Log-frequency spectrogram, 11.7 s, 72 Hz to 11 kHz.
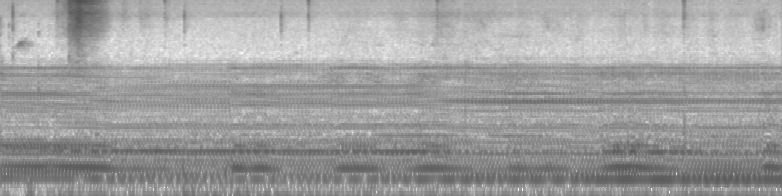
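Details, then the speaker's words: Volvo V70 in-tank fuel pump still making a steady low drone with slow wavering pulse after a new fuel filter was fitted; filter did not cure it, pump itself noisy and next to be reached under rear seat. "I'll get this one thrown in hopefully hopefully this sorts it well as you can hear that still doesn't sound great"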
